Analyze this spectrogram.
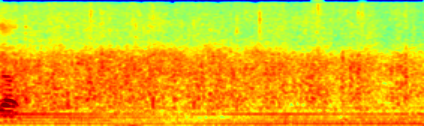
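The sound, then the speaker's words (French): An audience applauding the anointing of God, a steady, dense wash of clapping that holds at an even level for a few seconds, with a low sustained hum running underneath. “Est-ce que vous pouvez dire un dernier amen et applaudir avec moi ce soir l'onction de Dieu?”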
